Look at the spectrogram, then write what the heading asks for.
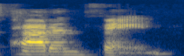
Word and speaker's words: Padan Fain: Chapter 3 is titled The Peddler, and Will, please correct my pronunciation of this if I'm wrong. The peddler's name is Patton Fane.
